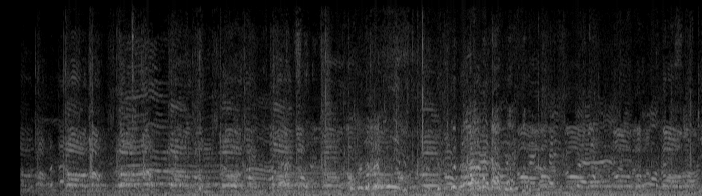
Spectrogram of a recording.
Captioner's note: clapping and shouting from protesters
